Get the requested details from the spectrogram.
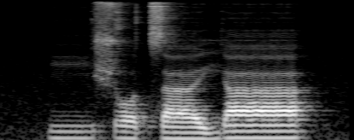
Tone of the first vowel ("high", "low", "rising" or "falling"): low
